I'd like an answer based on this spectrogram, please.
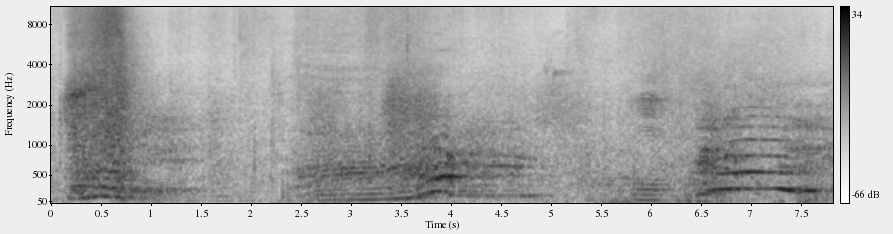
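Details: Angus cattle named Real Douglass, billed as the largest cattle in Indonesia and king of Angus cattle: a short loud moo opens, followed by two longer, lower, drawn-out moos with rising and falling tones.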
